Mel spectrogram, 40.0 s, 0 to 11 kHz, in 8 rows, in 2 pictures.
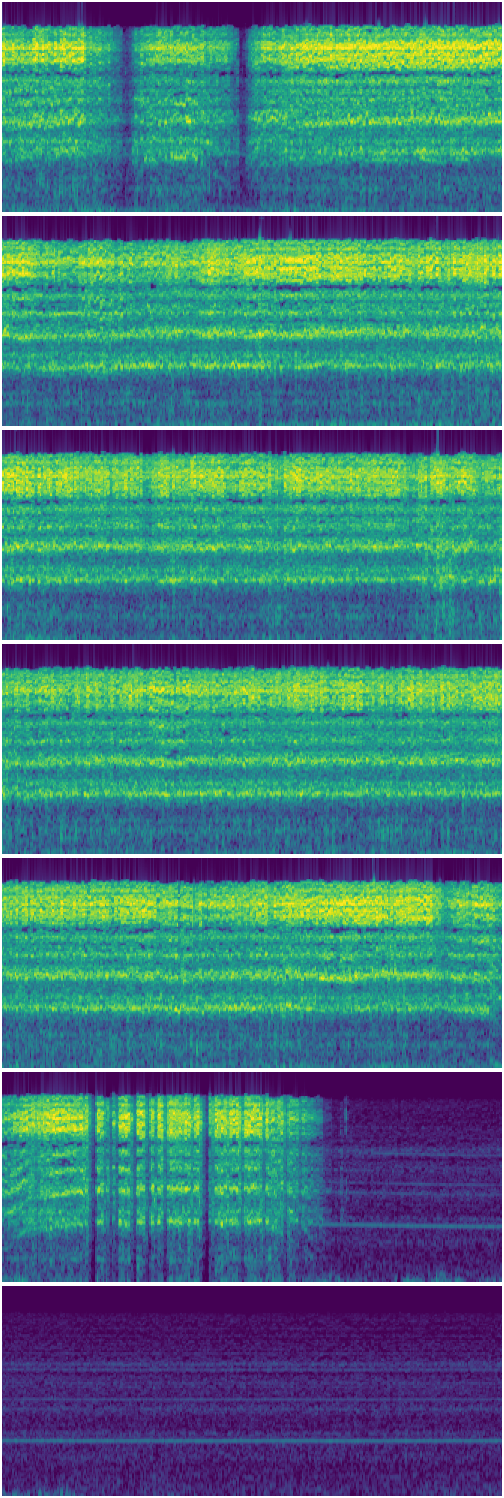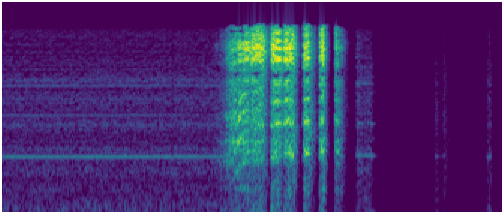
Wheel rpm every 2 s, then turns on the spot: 140, 140, 210, 220, 230, 240, 230, 230, 230, 240, 230, 220, 210, 200, 10, 0, 0, 0, 60, 30.
none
